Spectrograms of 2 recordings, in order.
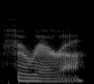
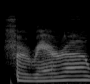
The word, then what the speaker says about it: Ferreira: You'd say it like Barbie Ferreira. The Ferreira part is kind of like Ferreira with a rolled R.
